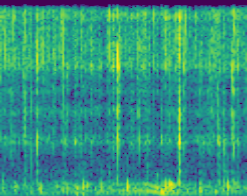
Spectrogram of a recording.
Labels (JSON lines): {"label": "biophony, cascading saw", "recorder": "HydroMoth"}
